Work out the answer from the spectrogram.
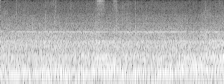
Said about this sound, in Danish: Virkeligheden er, jeg kører ikke særlig hurtigt i øjeblikket. Jeg prøver at koncentrere mig om at føle bilen, hvordan den er.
